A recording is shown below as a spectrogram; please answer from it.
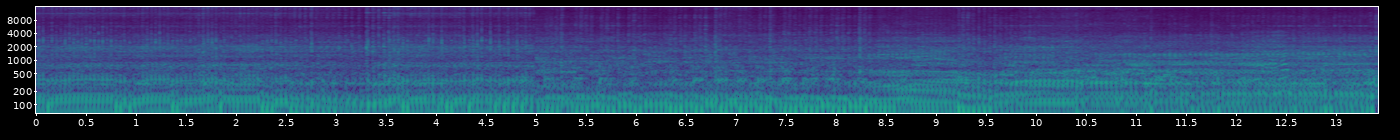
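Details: Budget mini bike single-cylinder engine with low compression, new exhaust fitted: runs loud with uneven, lumpy firing and wandering speed; rough running.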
